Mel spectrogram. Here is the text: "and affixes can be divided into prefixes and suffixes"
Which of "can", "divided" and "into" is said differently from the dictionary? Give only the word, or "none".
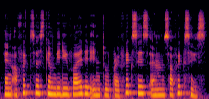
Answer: none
